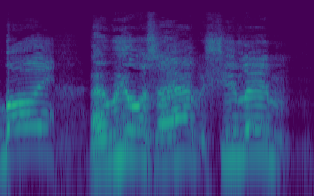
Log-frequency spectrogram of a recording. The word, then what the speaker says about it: Shilem: And we also have Shilem, pronounceable as Silem, who also possibly gave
